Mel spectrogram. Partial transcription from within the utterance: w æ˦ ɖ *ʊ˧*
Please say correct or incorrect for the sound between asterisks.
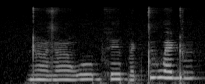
incorrect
